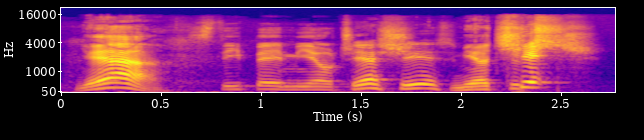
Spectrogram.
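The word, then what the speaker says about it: Miočić: Stipe Miocic.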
